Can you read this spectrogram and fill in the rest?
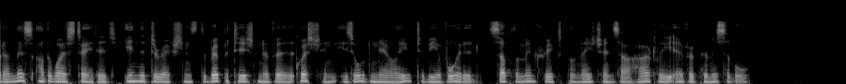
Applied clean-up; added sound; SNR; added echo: none; none; none; none.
